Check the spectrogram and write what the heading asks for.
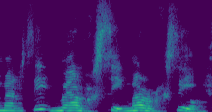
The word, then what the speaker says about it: merci: Kalau merci, merci.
